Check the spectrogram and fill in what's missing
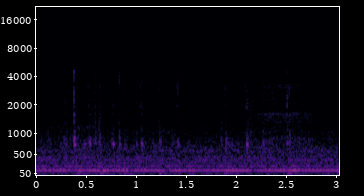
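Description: Steady typing on a computer keyboard, a run of quick, irregular key clicks at close range over a constant low hum, with no talking.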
